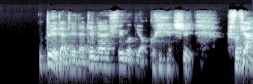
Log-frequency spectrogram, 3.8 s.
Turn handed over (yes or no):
no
